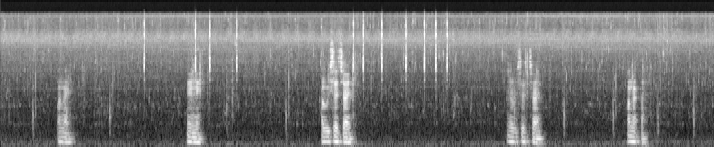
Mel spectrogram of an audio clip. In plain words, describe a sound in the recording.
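A young man talks in short bursts close to a microphone.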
